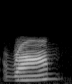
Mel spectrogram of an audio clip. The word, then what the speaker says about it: Raum: The first one was Tom Rahm, His last name is spelled R-A-U-M.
